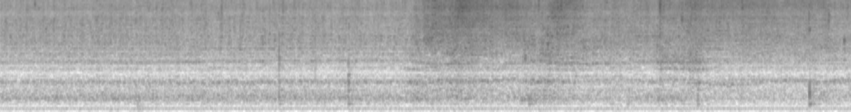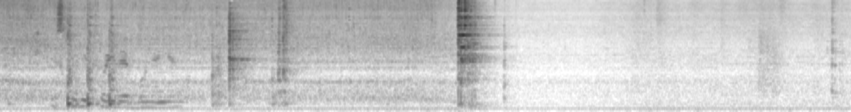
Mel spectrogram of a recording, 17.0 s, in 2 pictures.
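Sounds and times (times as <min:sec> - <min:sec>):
meat and onion sizzling in oil: 0:00.0 - 0:13.3.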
